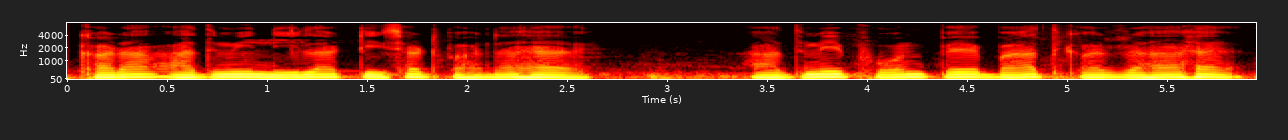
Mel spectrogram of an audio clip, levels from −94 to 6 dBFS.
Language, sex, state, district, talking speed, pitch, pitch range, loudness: Hindi, male, Bihar, Patna, 140 wpm, 125 Hz, 120-130 Hz, -13 LUFS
